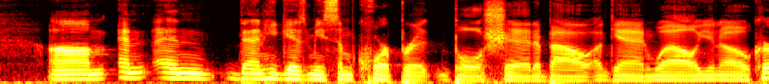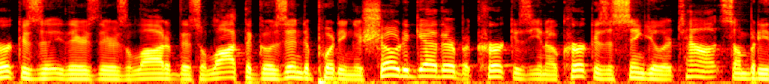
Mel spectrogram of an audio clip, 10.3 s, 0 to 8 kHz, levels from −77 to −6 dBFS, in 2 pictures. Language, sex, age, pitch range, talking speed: English, male, 30-49, 115-160 Hz, 255 wpm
